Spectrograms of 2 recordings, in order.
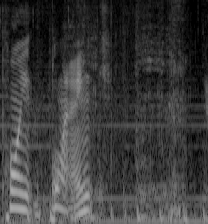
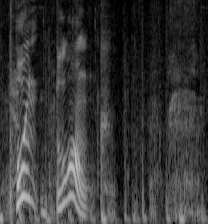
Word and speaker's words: Point Blanc: It's Point Blanc. It's spelled B-L-A-N-C. It's Blanc. It's not point blank.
